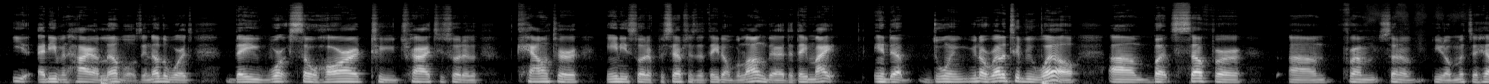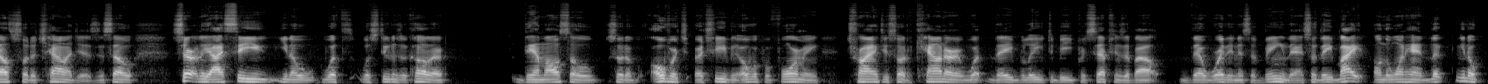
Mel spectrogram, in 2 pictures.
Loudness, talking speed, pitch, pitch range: -20 LUFS, 195 wpm, 115 Hz, 105-125 Hz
